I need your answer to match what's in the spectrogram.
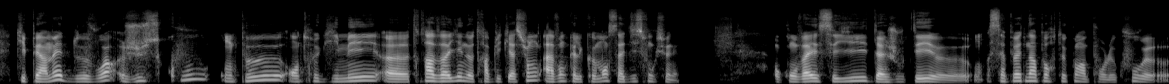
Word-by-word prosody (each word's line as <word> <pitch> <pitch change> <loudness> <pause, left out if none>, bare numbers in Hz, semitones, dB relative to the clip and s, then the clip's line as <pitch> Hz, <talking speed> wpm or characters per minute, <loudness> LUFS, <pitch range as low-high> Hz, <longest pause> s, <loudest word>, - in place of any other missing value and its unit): qui - - -1
permettent 160 +6 +4
de 135 +1 -7
voir 140 +9 0
jusqu'où 200 - -4
on 140 - 0
peut, 195 +8 -1
entre 135 +2 -4
guillemets, 150 +8 0
heu, 125 -1 +5
«travailler» 155 +3 +4
notre 140 -5 -3
application 135 +7 0
avant 145 +3 +3
qu'elle 125 - -2
commence 155 +6 -3
à 125 - +2
dysfonctionner. 140 +2 -3 0.9
Donc, - - -10
on 130 - +1
va 135 +3 +7
essayer 150 +3 -1
d'ajouter, 135 +1 +2
heu, 105 -6 -4
on - - -11
ça - - -1
peut 160 - 0
être 160 0 +1
n'importe 155 -3 -1
quoi, 145 -1 -4
hein, 130 - -3
pour 115 0 -12
le 110 0 -10
coup, 140 +1 -7
heu, - - -3
140 Hz, 180 wpm, -24 LUFS, 130-165 Hz, 0.9 s, va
